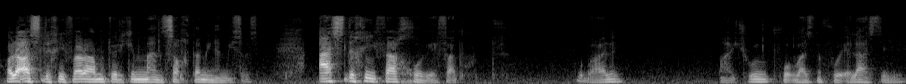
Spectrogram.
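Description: A man's voice: lowish voice, creaky, long pauses, darkish tone, slightly rough. Man drilling verb conjugations in class. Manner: patient step-by-step explaining. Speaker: teacher. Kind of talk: Arabic grammar lesson taught in Persian.

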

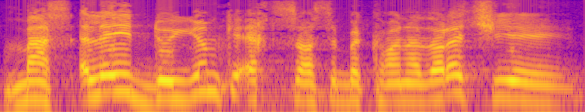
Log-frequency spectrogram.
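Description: A man lecturing a grammar class, patiently explaining and slowly drawing out example phrases as he repeats them. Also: sits high. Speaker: Arabic grammar teacher. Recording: dull lo-fi recording.

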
